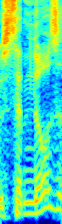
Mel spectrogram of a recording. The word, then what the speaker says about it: Semnoz: ribat vous diriger l'antenne de ses meneuses c'est ça on le prononce comme ça côté d'annecy l'étape du semnoz l'étape de ses meneuses exactement très bien c'est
